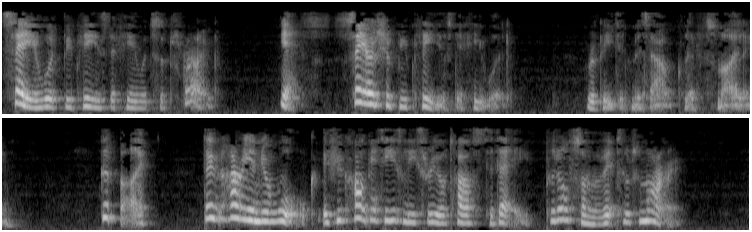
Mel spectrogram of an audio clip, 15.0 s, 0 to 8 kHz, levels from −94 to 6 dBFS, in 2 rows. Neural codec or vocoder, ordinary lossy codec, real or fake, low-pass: codec, 24 kHz, 6 kbps, HILCodec; MP3, 24 kbps; fake; 7.2 kHz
